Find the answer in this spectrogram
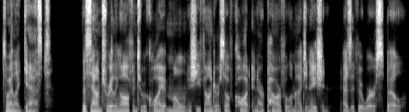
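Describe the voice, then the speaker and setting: A man reading a story aloud in a slow, steady, low-key way. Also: no room sound. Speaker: reader.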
